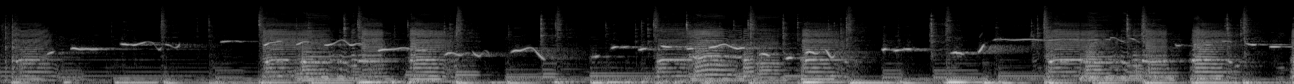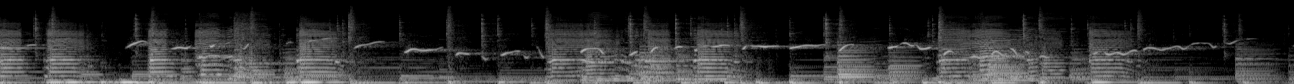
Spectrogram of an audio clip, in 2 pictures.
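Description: A jazz whistler, a Naptown cabaret and jazz singer, whistles a clear, melodic tune that glides and bends over a steady jazzy accompaniment of bass and chords, the whistle bright and prominent throughout with no talking.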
